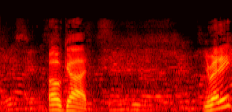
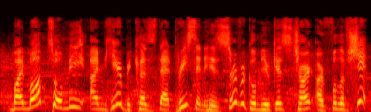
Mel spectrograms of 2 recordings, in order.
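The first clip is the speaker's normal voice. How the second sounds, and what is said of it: Put-on Canadian accent. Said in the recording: “Canadian ... It's like the hardest accent”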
